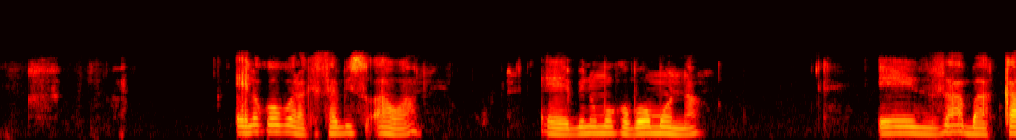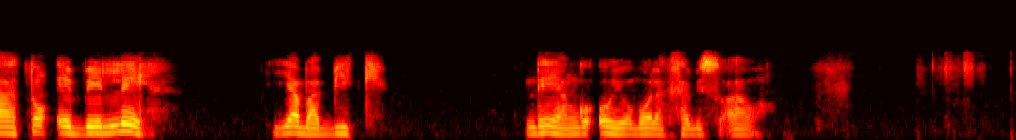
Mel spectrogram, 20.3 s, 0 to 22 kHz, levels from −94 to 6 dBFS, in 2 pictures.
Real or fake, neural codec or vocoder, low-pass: real; none; 5.4 kHz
